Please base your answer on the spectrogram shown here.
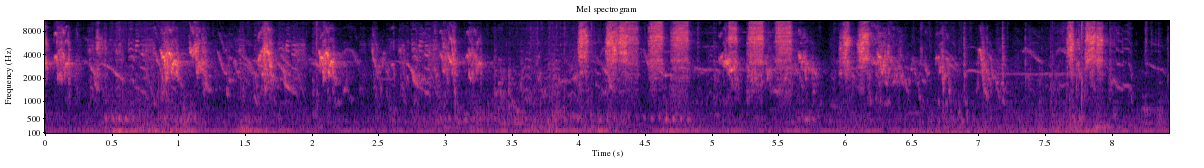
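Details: Budgerigars, a breeding pair among a colony, trading warbling chirps and sharp squawky notes in irregular bursts, several birds calling over one another.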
